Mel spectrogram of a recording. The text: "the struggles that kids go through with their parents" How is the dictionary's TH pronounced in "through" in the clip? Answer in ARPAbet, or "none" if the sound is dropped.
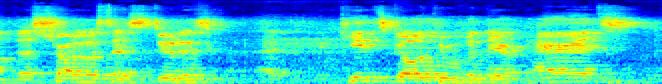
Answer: TH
